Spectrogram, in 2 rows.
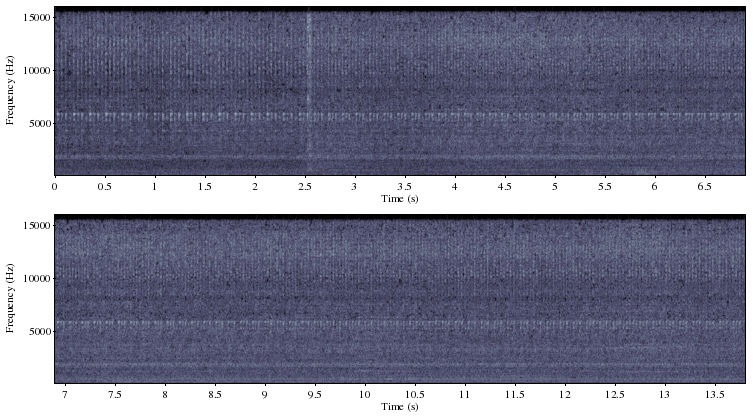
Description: Mesin Sienta 2NR bunyi kasar akibat Water pump Aus.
